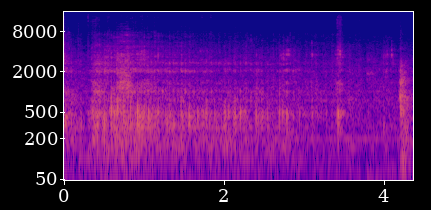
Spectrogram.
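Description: Faint crinkling and crackling of a thin plastic bottle being handled, with a light click at the start and another near the end.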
